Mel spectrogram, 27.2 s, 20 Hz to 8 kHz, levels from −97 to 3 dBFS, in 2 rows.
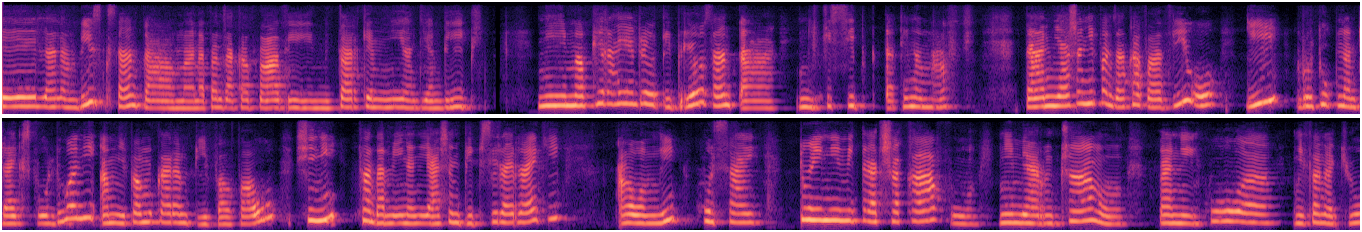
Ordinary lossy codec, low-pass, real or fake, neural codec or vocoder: none; 7.2 kHz; fake; codec, 32 kHz, 1.9 kbps, SNAC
